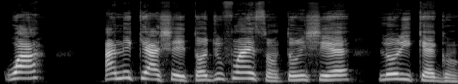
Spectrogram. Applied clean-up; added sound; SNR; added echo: neural mask model Resemble Enhance denoiser.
